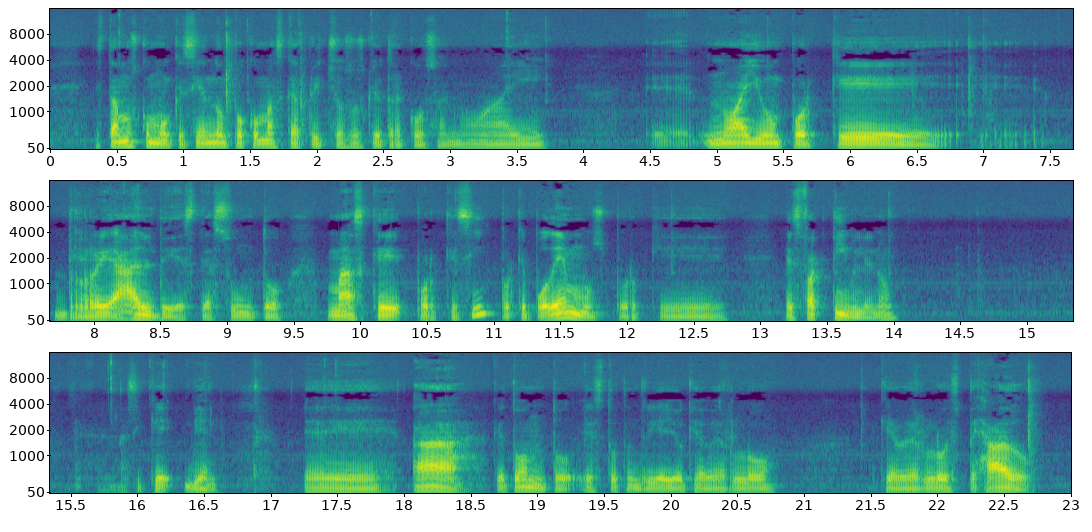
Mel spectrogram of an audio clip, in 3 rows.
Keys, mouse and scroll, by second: 1.5 shift+click, 2.4-3.7 drag, 3.8-5.6 drag, 6.9 s, 8.3 click, 8.8-10.2 drag, 10.3 scroll down 2, 10.8-12.6 drag, 13.6 click, 14.2-14.6 scroll up 2, 14.8-15.4 scroll down 2, 16.2 click, 17.4 click, 17.9-18.2 scroll down 1, 18.4-19.8 scroll down 3, 19.4 click.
